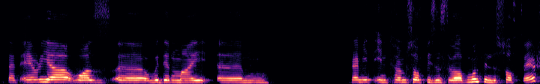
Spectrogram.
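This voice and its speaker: A woman from Turkey speaks on a live panel at a staged event. Her voice sits fairly high and she talks in a friendly, halting way full of filler pauses. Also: darkish tone. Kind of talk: panel introduction. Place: event stage in a large hall.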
